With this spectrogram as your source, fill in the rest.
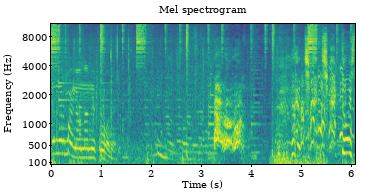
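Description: A dog barks and yips repeatedly at cyclists riding past on a gravel bike ride, close and loud, with excited whimpering tones mixed among the barks while people talk over it.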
